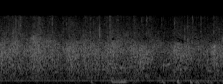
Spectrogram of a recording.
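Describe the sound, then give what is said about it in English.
A church audience applauding with hand claps of praise during a worship service: a dense, steady wash of many clapping hands that fills the whole stretch without a break. “Give him another hand clap of praise.”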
